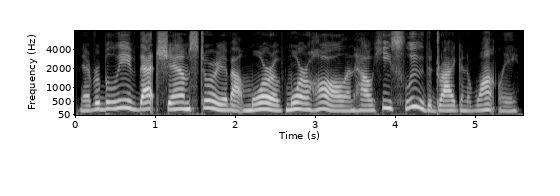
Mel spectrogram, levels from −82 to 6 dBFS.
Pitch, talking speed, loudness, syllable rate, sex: 205 Hz, 195 wpm, -15 LUFS, 4.6 syllables/s, female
